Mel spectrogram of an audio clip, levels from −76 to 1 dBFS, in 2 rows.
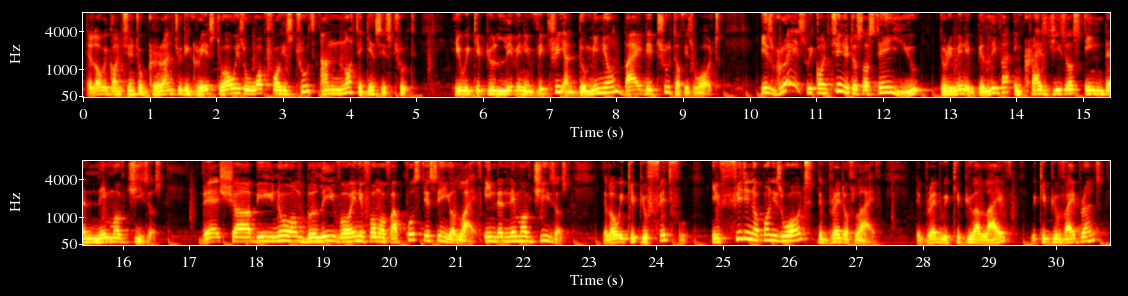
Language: English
